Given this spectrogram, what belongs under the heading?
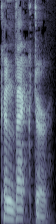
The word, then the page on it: convector: American English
